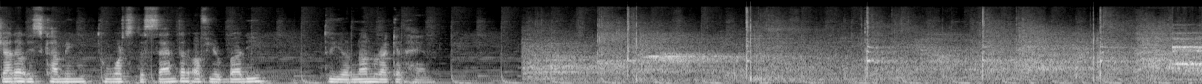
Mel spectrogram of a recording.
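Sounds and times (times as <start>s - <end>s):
hall noise: 5.2s - 12.0s
racket hitting shuttlecock: 5.2s - 12.0s.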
